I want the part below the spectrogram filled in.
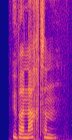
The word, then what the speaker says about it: Übernachten: Übernachten. Übernachten, which means to overnight. Note there's no stress on the first syllable, so it's not separable.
